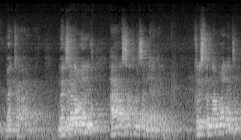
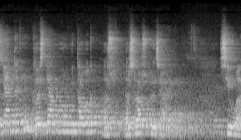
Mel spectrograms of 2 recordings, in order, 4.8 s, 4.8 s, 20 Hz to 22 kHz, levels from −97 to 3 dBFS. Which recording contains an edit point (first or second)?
first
